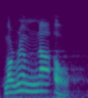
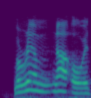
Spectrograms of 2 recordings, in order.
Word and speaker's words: merimnao: It's the Greek word is merimnao. Merimnao. It's phonetically spelled M-E-R-I-M-N-A-O.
